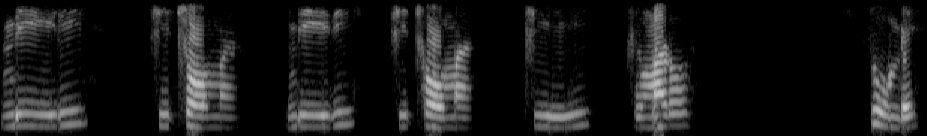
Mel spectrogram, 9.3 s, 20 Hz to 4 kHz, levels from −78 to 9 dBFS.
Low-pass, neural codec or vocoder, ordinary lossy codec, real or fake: 3.6 kHz; none; none; real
